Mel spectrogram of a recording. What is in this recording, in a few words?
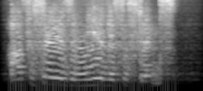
Human Female Voice Police Dispatch; Emergency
